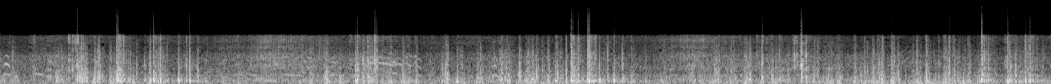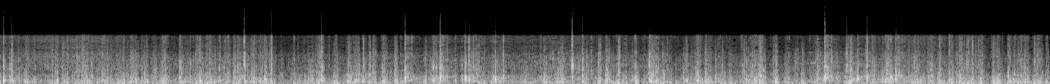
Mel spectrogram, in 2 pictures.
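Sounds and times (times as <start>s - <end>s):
fireworks bangs and crackles: 0.0s - 21.0s
steady low rumble: 0.0s - 21.0s.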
